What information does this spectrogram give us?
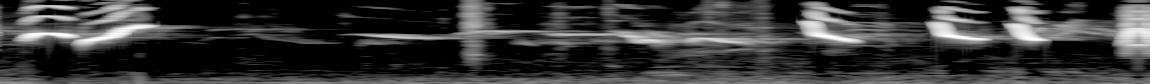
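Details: Oriental magpie-robin singing to call wild birds: loud, clear whistled notes with sharp upslurs and downslurs, some looping, in short bursts separated by quieter warbled phrases and brief pauses.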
